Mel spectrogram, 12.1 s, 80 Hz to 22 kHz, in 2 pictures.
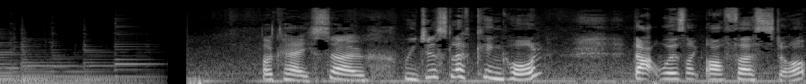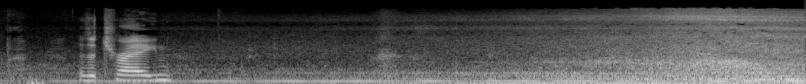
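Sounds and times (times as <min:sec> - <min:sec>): diesel train engine hum: 0:01.5 - 0:12.0.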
